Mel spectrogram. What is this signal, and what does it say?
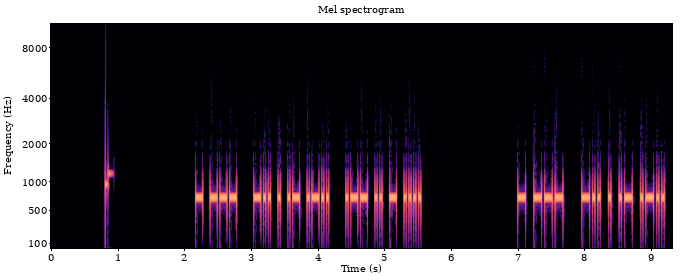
Morse code, heard as a keyed tone, about 31 wpm, 700 Hz. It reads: TO DEAL WITH TO DEAL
